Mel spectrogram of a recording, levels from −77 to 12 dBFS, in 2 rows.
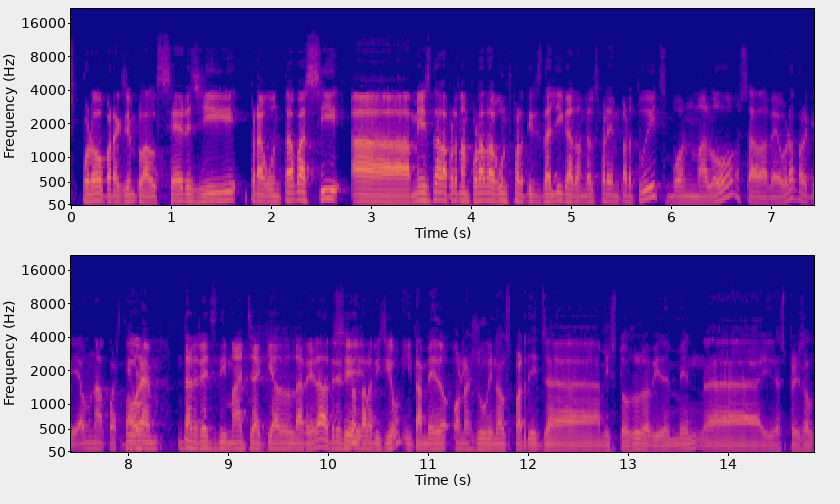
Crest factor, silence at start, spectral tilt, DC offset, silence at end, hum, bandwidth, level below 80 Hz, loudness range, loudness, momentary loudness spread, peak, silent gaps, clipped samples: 18 dB; 0.1 s; -5.5 dB/octave; under 0.1%; 0 s; none; 13.5 kHz; -62 dBFS; 7 LU; -25 LUFS; 10 LU; -6 dBFS; none; under 0.1%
